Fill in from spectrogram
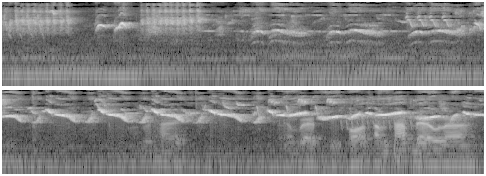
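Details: Caged Chinese hwamei offered for sale in Hanoi, Vietnam, previously kept by locals in a small cage that left its tail tip slightly blunt, singing a rich run of varied whistled phrases, some slurred and rising, with faint talk and background noise.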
